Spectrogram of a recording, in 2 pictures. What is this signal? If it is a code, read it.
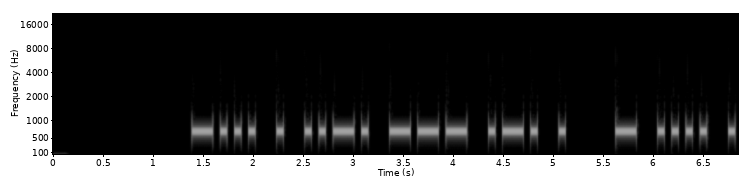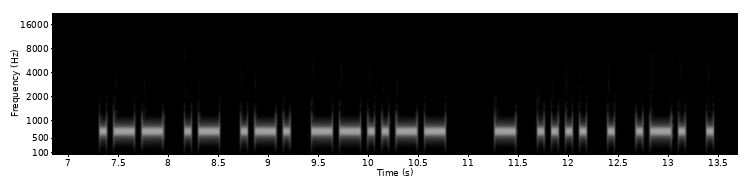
Morse code, heard as a keyed tone, about 17 wpm, 700 Hz. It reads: BEFORE THE WAR, THERE
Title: Sentences from Top 1000 Words - Review Part 2 - 17wpm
